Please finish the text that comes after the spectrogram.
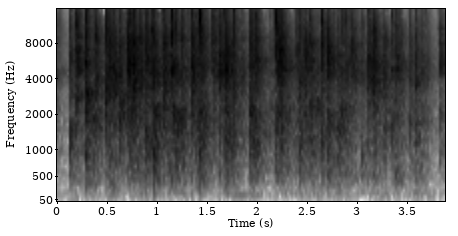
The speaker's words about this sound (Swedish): En applåd för honom.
